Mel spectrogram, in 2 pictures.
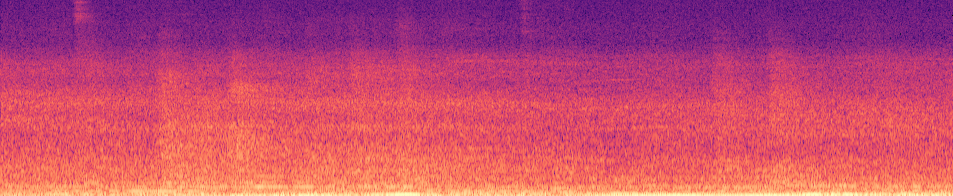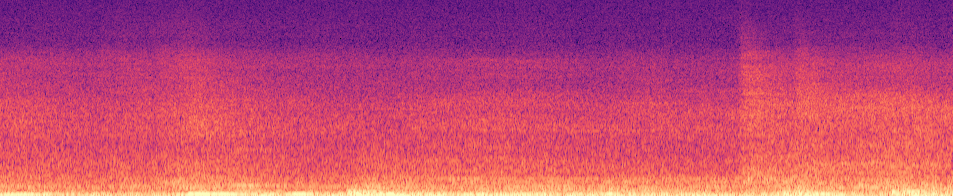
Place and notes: cologne, nord, neusserstrasse, hinterhofgebäude, treppenhaus
Grosses Treppenhaus in hohem Industriehinterhofgebäude, diverse Schritte
soundmap nrw: social ambiences, topographic field recordings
